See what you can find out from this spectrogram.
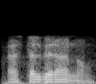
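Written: hasta el verano

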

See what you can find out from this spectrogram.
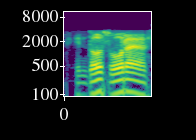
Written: en 2 horas

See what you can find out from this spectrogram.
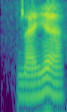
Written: naja

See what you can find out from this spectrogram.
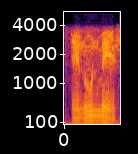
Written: en un mes

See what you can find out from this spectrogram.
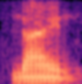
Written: Nein

